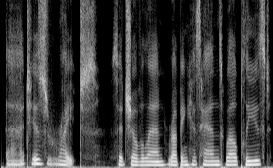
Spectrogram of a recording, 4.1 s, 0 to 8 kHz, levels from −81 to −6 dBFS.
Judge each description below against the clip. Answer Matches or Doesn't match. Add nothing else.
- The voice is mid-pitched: Matches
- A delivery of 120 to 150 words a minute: Matches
